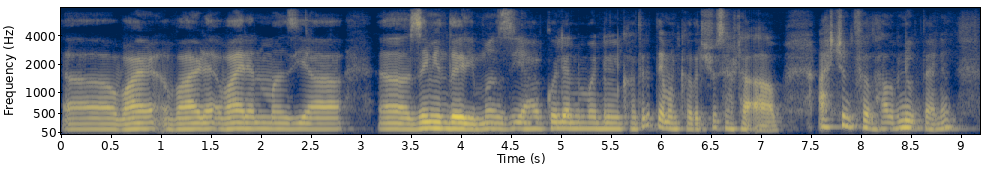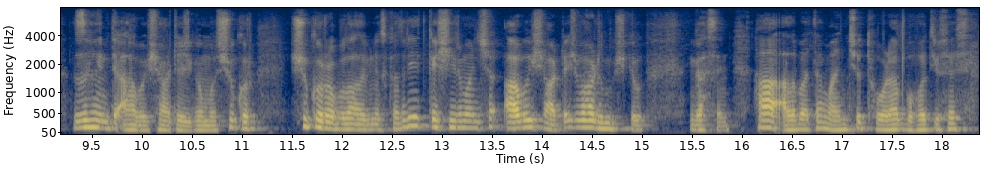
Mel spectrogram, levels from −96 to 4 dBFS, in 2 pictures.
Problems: background sounds at intervals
